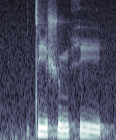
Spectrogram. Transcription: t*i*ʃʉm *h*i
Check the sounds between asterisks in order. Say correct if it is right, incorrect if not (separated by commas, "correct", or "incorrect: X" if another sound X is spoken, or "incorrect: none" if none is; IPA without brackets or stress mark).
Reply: correct, correct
